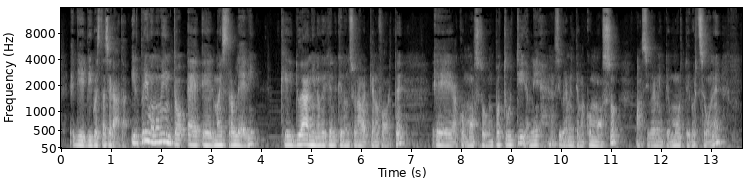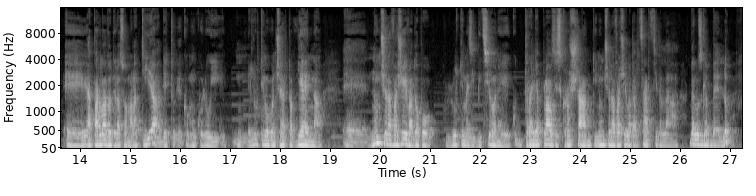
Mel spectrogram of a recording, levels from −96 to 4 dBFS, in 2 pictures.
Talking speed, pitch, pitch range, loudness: 165 wpm, 110 Hz, 105-120 Hz, -21 LUFS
